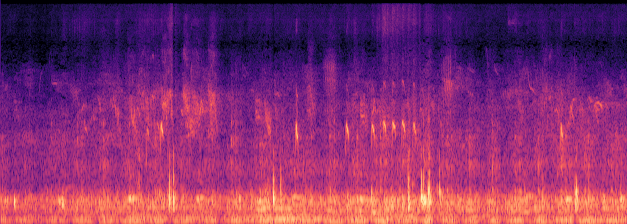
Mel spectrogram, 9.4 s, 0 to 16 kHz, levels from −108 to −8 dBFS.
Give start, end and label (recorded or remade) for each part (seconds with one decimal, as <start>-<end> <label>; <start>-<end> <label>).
0.0-2.9 recorded; 2.9-6.3 remade; 6.3-9.4 recorded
